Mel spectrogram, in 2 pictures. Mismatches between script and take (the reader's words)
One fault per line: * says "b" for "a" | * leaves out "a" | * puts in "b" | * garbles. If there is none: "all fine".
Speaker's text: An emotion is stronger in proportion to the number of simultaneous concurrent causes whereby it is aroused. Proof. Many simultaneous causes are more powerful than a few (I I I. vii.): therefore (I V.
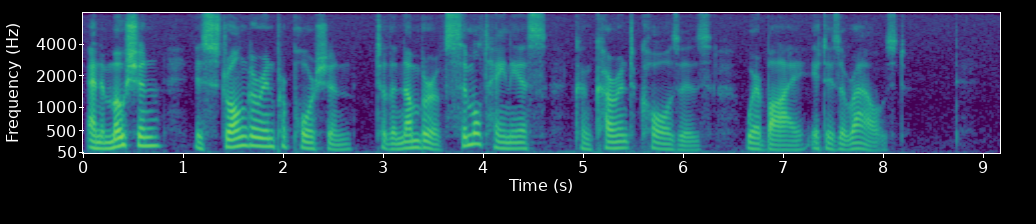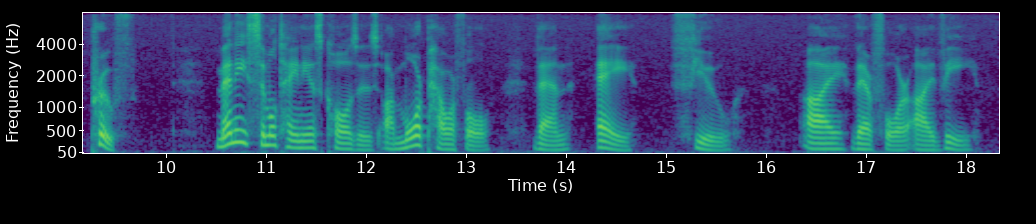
* leaves out "I I vii"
